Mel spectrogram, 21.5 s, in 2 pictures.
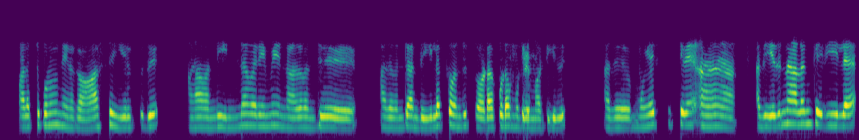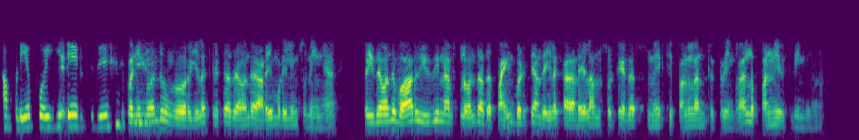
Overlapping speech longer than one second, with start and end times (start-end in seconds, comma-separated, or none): none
